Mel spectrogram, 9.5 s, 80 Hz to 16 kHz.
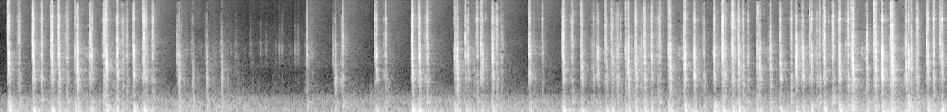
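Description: Both hands type with their fingertips on a full-size, backlit white plastic Ducky One 2 mechanical keyboard with Cherry MX Brown switches and a hollow case, resting on a desk. Fast, bright, clacky keystrokes patter in dense bursts with a brief quiet pause around the two-to-three-second mark. The typing then resumes and grows steadily busier toward the end.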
